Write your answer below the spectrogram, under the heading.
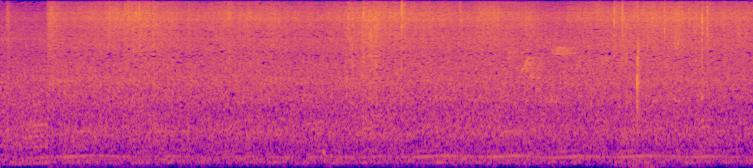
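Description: Leaves, stems and grass rustling and snapping faintly as someone picks foliage and pushes through dense undergrowth, with a faint low wavering hum underneath.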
